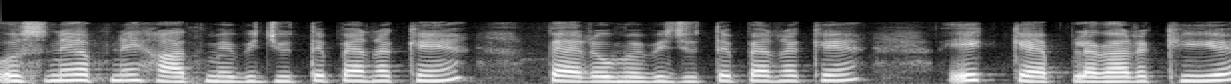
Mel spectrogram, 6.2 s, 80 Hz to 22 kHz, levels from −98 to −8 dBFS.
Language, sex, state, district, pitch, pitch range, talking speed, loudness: Hindi, female, Himachal Pradesh, Shimla, 235 Hz, 215-250 Hz, 205 wpm, -14 LUFS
